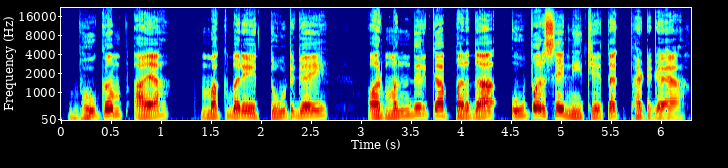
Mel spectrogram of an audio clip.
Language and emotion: Hindi, neutral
